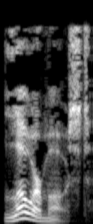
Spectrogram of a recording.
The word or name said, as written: lowermost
